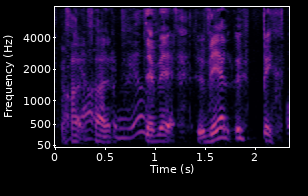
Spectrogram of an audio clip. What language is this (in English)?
Icelandic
